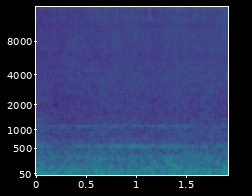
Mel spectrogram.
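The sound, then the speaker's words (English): Heavy rain pours down in a dense, steady hiss, with a deep rumble of thunder rolling underneath for the whole two seconds. The storm is loud, and no one speaks. “The storms here are quite lethal.”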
